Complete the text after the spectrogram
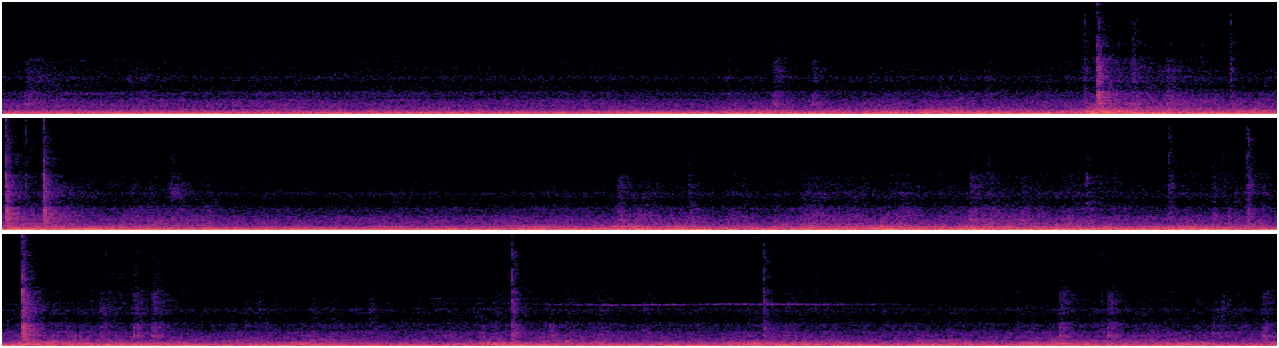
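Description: City traffic hums along the street outside.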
